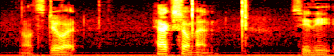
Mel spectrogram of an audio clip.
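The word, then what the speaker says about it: ἕξομεν: So you see here, this has a rough breathing mark and an accent on that syllable. Okay. You're going to have the same issue here. Hexomen.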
